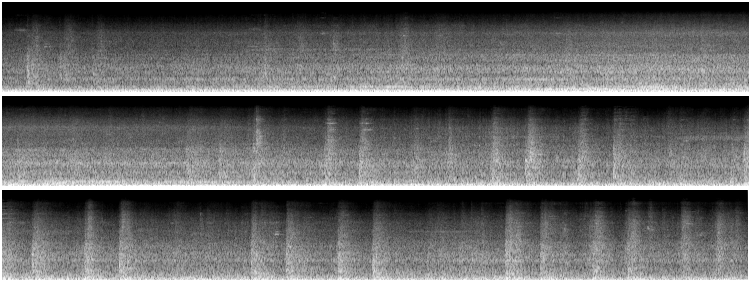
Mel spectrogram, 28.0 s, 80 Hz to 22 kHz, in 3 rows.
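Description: WDG4G diesel freight locomotive's twelve-cylinder GE Evolution engine running with a steady low note as the locomotive approaches and passes. From about halfway through, the goods train's wagons roll by, their wheels clattering over rail joints in irregular clicks.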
